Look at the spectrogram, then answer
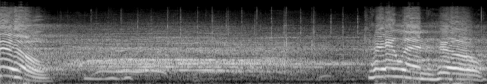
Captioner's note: audience cheering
